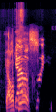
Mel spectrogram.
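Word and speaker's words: Gallipolis: Bliss got opolis police Gala police Gallup police gallopolis oh Kellogg please like please do something for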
